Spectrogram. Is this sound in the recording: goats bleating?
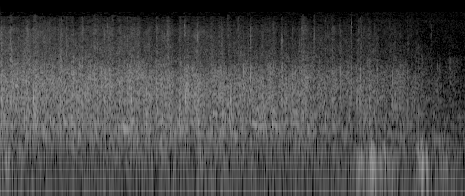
no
